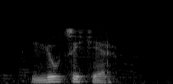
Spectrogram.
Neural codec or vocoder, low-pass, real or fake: none; 5.4 kHz; real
